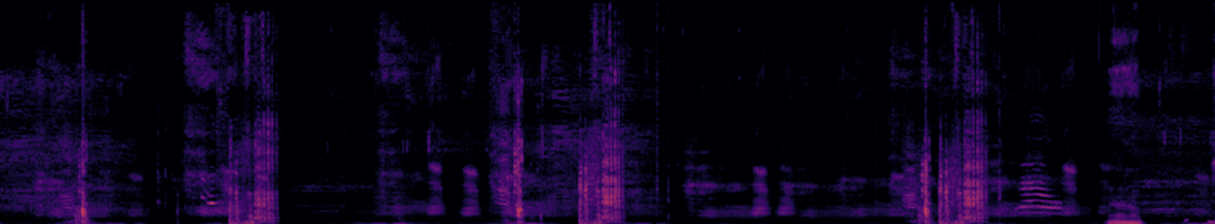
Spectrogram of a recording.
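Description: A wooden chest creaks open and thuds shut several times.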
